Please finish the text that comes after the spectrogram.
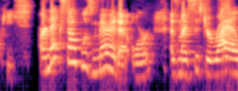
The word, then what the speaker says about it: Merida: and dancing about peace our next stop was Merida or as my sister Raya likes to pronounce it medida there were some really cool Roman ruins around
